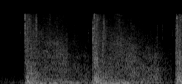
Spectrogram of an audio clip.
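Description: Gunshots from the Dead Island 2 video game: three sharp, loud blasts spaced roughly evenly over a couple of seconds, with no talking.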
